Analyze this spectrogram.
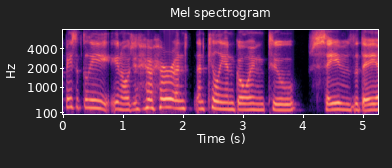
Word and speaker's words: Cillian: Yeah, it's Killian with the hard C.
